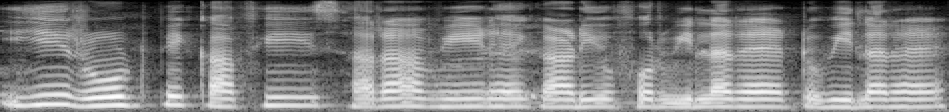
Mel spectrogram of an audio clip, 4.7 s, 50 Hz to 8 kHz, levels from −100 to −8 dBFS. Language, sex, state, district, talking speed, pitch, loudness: Hindi, female, Himachal Pradesh, Shimla, 175 wpm, 195 Hz, -17 LUFS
